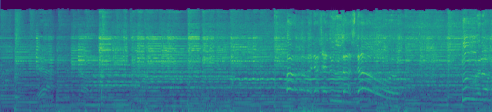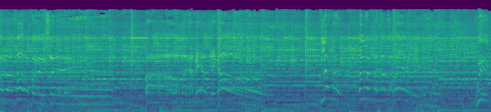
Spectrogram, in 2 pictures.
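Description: A loud live rock band plays continuously, with a dense full-band wall of sound. A raw, hoarse male vocal joins partway through, shouting and straining the lines more than singing them.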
